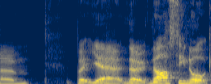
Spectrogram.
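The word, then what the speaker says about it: Gnasty Gnorc: No, nasty noc. His name is spelled with a G at the front.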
